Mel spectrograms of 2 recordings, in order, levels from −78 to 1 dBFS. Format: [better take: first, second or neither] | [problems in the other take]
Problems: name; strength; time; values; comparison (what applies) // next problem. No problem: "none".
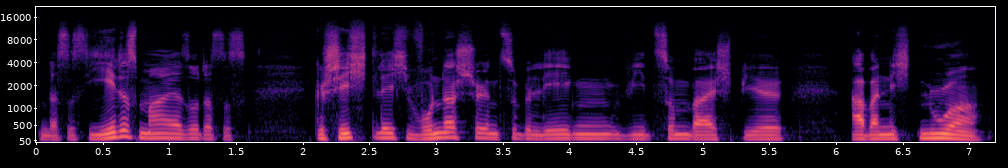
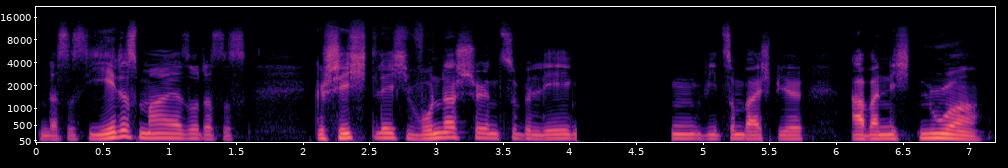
first | audio freezing; at 4 s for 0.5 s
